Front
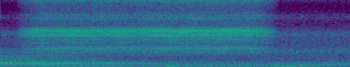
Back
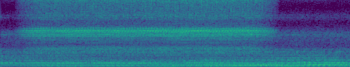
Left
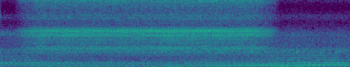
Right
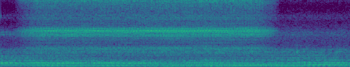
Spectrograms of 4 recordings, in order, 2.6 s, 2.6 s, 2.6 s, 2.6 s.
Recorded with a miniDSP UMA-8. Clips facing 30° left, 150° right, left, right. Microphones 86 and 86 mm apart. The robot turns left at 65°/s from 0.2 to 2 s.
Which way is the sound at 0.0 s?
45° right.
